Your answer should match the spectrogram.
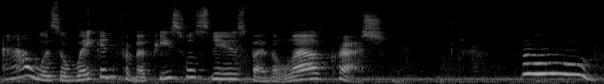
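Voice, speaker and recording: A woman with a fairly high voice narrates a children's storybook in an animated way. Clear background noise sits behind her reading. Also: a little slow. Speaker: storybook reader.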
